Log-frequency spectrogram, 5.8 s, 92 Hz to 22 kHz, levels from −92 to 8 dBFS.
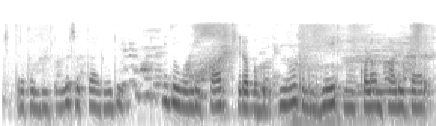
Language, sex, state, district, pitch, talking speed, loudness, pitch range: Kannada, female, Karnataka, Bijapur, 220 Hz, 105 wpm, -37 LUFS, 210-240 Hz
